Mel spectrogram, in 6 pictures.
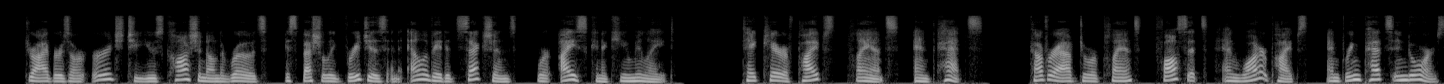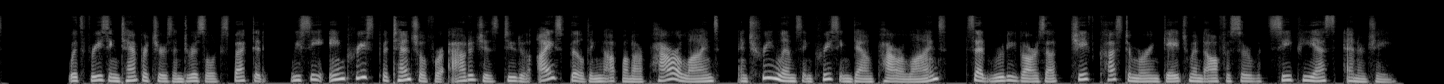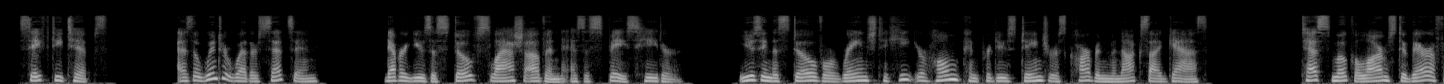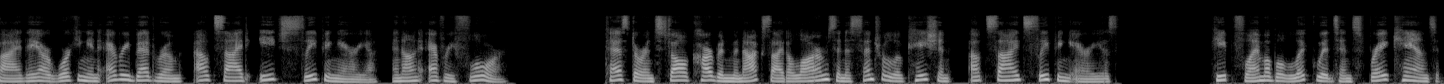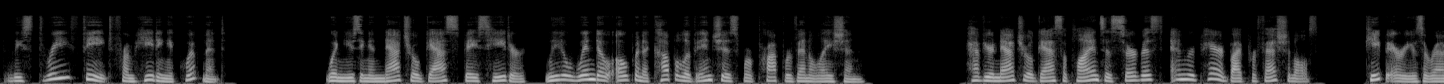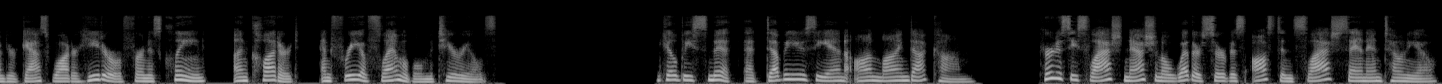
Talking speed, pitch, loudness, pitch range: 140 wpm, 155 Hz, -25 LUFS, 135-185 Hz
